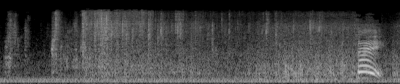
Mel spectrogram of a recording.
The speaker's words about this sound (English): Hey, it's raining. You made it rain.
